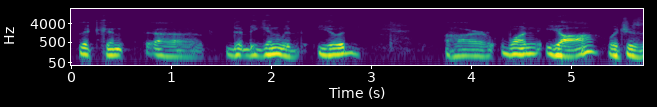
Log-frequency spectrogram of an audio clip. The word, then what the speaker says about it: Yud: I pronounce it Yud in that Israel, Israelites or Israelis, Israelis pronounce this letter Yud in Israel. But I've heard it also from American Jews on both coasts, from New York and also from Los Angeles, pronounce this Yod.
